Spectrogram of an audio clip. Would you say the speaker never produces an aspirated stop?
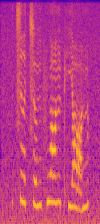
no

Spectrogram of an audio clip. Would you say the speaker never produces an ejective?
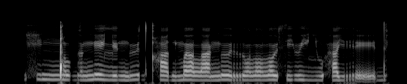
yes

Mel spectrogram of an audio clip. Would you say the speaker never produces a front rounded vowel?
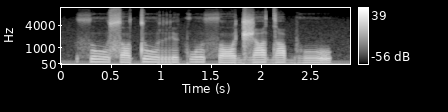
no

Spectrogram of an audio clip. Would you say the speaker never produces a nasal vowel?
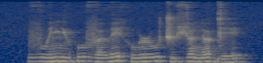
yes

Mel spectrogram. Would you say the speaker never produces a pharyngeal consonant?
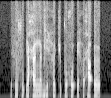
no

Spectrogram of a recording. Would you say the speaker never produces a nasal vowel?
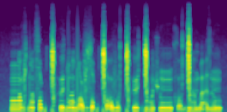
no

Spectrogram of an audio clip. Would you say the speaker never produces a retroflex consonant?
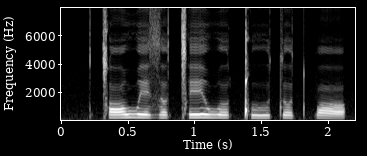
yes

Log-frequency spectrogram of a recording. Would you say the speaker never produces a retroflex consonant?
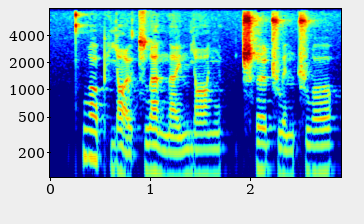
no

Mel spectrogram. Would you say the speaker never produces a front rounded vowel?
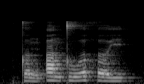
yes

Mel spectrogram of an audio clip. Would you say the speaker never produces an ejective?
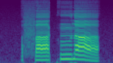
yes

